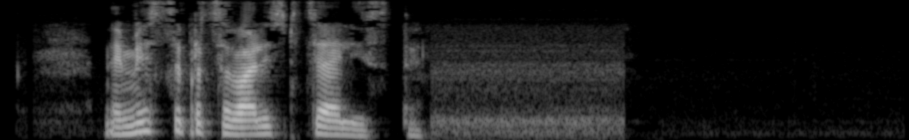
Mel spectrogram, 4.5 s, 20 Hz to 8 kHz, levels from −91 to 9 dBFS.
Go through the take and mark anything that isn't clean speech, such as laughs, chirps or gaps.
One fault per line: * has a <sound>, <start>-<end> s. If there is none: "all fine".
all fine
